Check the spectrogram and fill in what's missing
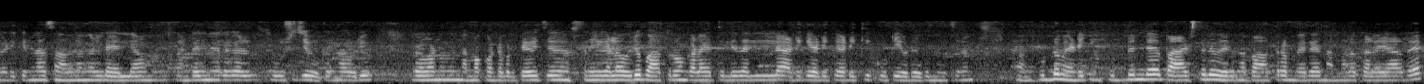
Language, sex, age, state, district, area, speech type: Malayalam, female, 60+, Kerala, Kottayam, rural, spontaneous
